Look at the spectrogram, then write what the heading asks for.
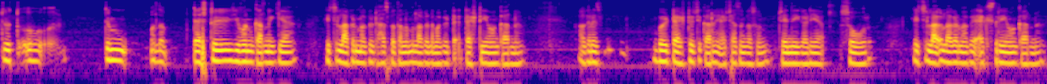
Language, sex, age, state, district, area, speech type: Kashmiri, male, 18-30, Jammu and Kashmir, Kulgam, urban, spontaneous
